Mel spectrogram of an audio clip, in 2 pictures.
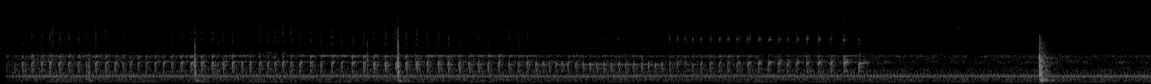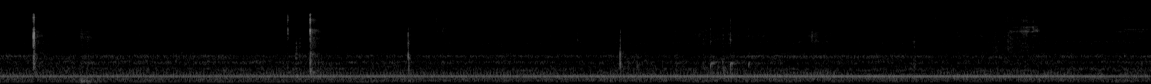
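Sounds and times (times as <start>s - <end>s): laminator motor humming: 0.1s - 23.0s
rapid rhythmic clicking: 0.2s - 8.7s.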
